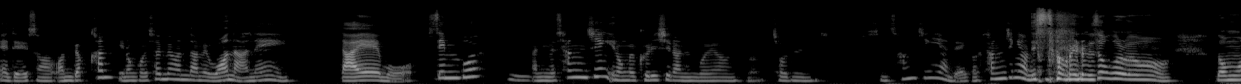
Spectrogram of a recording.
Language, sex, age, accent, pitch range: Korean, female, 20-39, native, 175-235 Hz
